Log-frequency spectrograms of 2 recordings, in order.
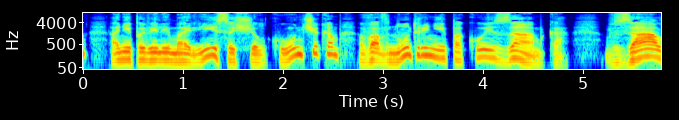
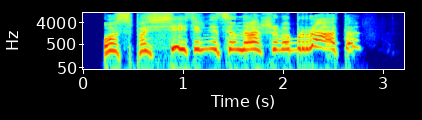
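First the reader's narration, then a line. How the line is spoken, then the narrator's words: Women exclaiming together. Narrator (Russian): воскликнули все 4 дамы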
